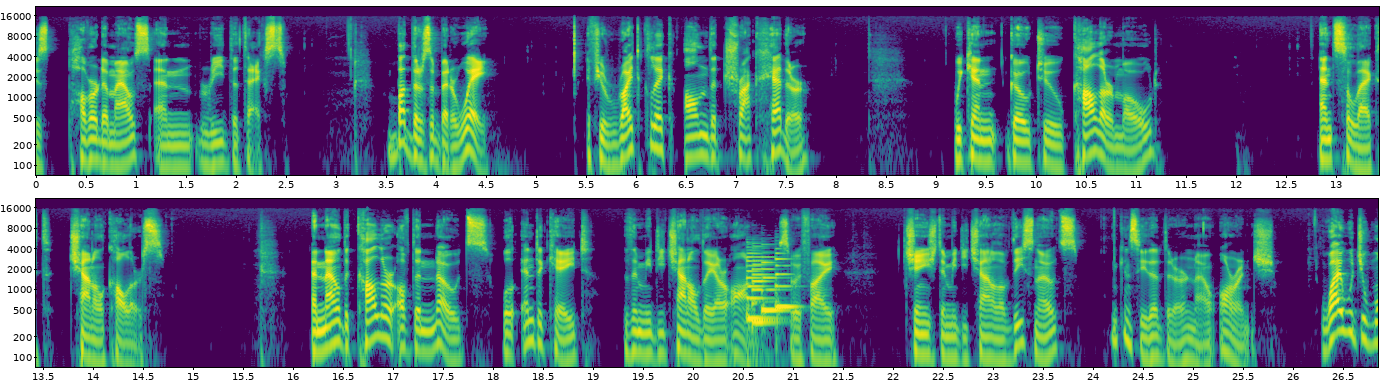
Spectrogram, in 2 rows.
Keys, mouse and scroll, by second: 2.9 click, 6.9 right click, 14.5 click, 16.6 click, 20.3 click, 21.9 c, 22.9 click.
